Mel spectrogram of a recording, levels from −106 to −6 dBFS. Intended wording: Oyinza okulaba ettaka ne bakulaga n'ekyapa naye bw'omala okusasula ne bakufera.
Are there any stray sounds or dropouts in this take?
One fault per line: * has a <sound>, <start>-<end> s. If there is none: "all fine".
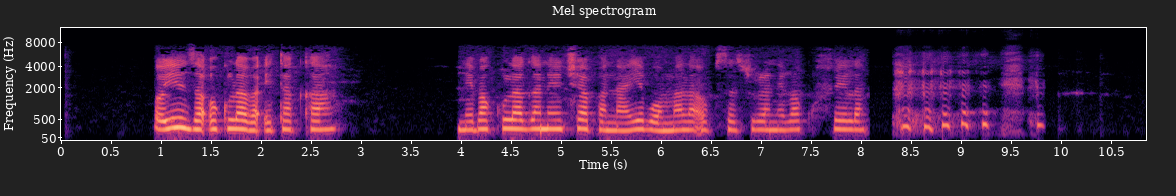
* has a laugh, 8.3-9.9 s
